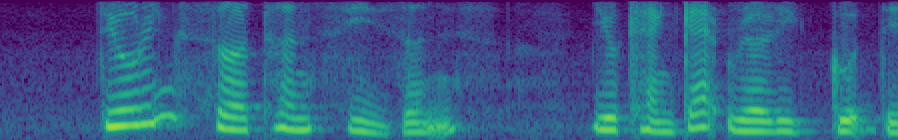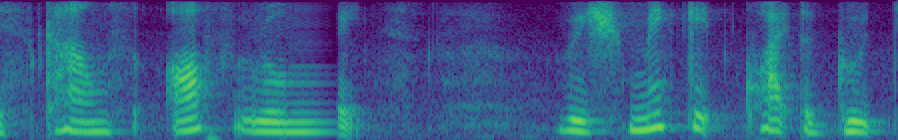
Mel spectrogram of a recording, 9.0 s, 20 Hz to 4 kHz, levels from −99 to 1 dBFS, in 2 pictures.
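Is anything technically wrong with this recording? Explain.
Yes. Two closely spaced faults sit around the six-second mark, on top of a call path whose audio stops at 4 kHz, which points to G.711 mu-law at 64 kbps.

Short concealed packet loss occurs from 5.90 to 5.94 s. About 20 ms of audio did not reach the decoder in time, and the receiver extended the preceding sound to cover the gap before blending back into real audio. The result is a brief smear or wobble rather than a clean gap.

The long network dropout runs from 5.98 to 6.21 s. For about 0.2 s the original audio is replaced by a synthesized continuation of the last sound, heard as a buzz or hiss that fades without ever reaching true silence, before real audio returns with that stretch missing. This is likely a network dropout: no packets arrived, and the receiver's concealment filled the entire gap with extrapolated sound.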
